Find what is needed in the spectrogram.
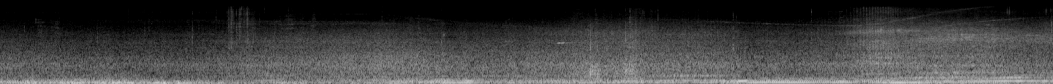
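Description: Street traffic: the low rumble of passing motor vehicles, including a heavier truck-like engine, swelling from about four seconds in, with a louder rush of hiss near the end.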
